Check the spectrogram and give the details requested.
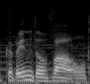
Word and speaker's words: Grindelwald: fantastic beasts sequel somehow lore decided to pronounce Grindelwald as corinth evolved which nobody else had before him including everyone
